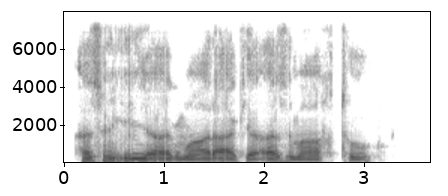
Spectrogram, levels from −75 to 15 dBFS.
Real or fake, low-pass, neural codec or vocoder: fake; 7.2 kHz; codec, 16 kHz, 8 kbps, FunCodec, trained on Chinese and English, 25 frames a second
